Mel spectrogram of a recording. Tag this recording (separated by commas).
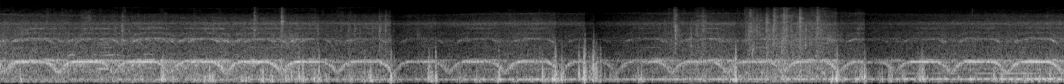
Fire engine, Vehicle, Car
